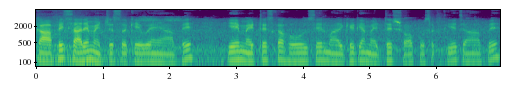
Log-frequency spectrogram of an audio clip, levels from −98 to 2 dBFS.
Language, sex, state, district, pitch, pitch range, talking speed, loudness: Hindi, male, Madhya Pradesh, Katni, 110 Hz, 105-125 Hz, 180 wpm, -23 LUFS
